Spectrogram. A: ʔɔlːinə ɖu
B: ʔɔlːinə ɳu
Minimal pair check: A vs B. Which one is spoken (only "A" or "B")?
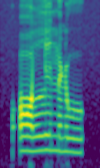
B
